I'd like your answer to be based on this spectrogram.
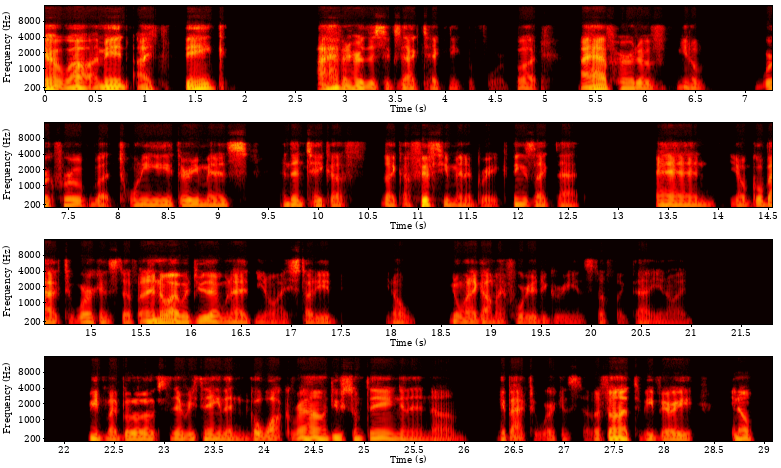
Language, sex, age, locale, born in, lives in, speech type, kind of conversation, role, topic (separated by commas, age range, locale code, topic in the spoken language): English, male, 20-24, en-US, United States, United States, conversation, podcast, host, How can small daily routines make a difference in our mental well-being?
